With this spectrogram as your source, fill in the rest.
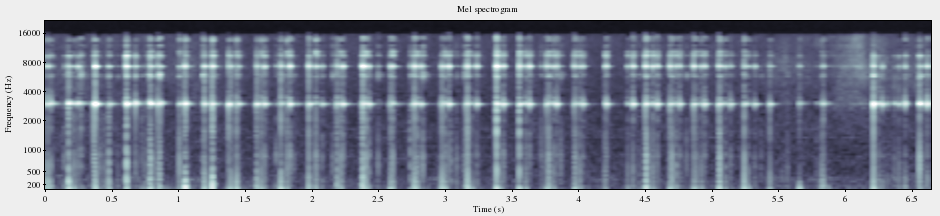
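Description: A glass Coca-Cola bottle is tapped repeatedly in quick, uneven succession, about 40 times. Each tap gives a short, bright glassy clink that dies away almost at once.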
